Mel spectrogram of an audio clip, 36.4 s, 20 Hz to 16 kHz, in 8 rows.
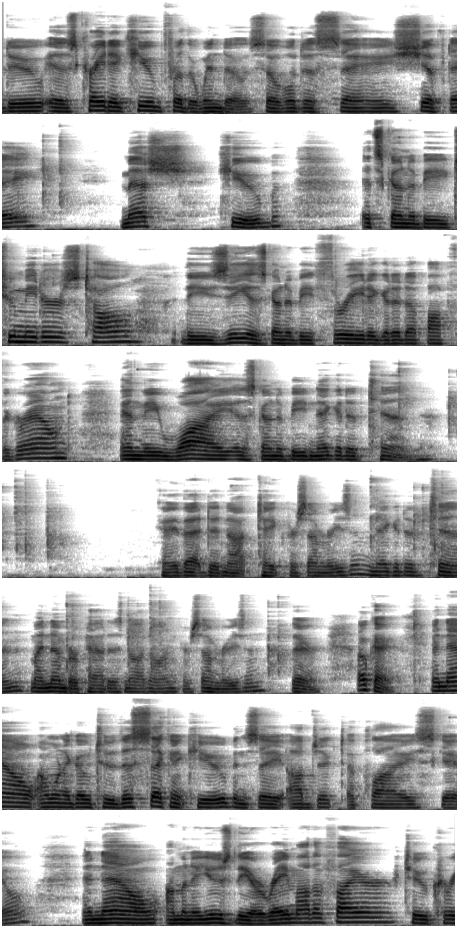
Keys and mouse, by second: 4.8 shift+a, 8.4-9.8 drag, 11.3-12.6 drag, 14.9-18.5 drag, 20.4-25.3 drag, 28.8-31.8 drag.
